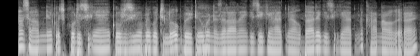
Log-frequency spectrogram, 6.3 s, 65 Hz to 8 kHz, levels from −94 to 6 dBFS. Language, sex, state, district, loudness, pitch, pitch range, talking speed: Hindi, male, Chhattisgarh, Rajnandgaon, -17 LUFS, 115 Hz, 110-120 Hz, 265 wpm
